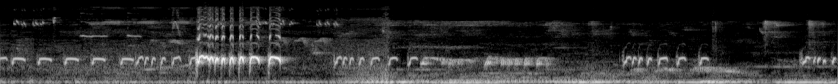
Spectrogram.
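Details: Local wild zebra doves cooing as a lure for silent doves: short trilled coo phrases repeated with gaps, a loud rattling burst near the start, and a steady low hum throughout.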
